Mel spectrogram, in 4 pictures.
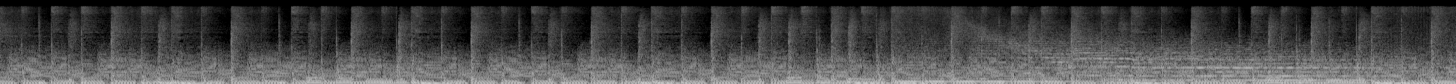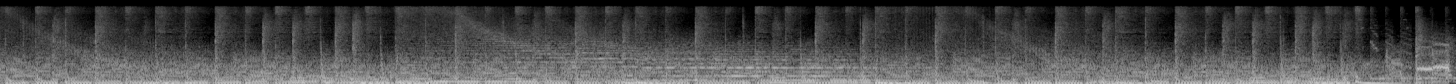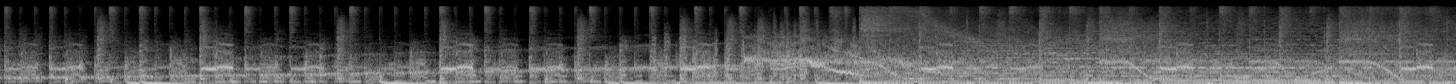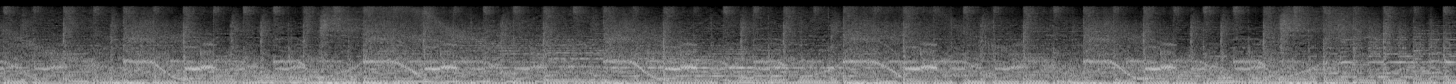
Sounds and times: Music: 0.0 - 58.2.

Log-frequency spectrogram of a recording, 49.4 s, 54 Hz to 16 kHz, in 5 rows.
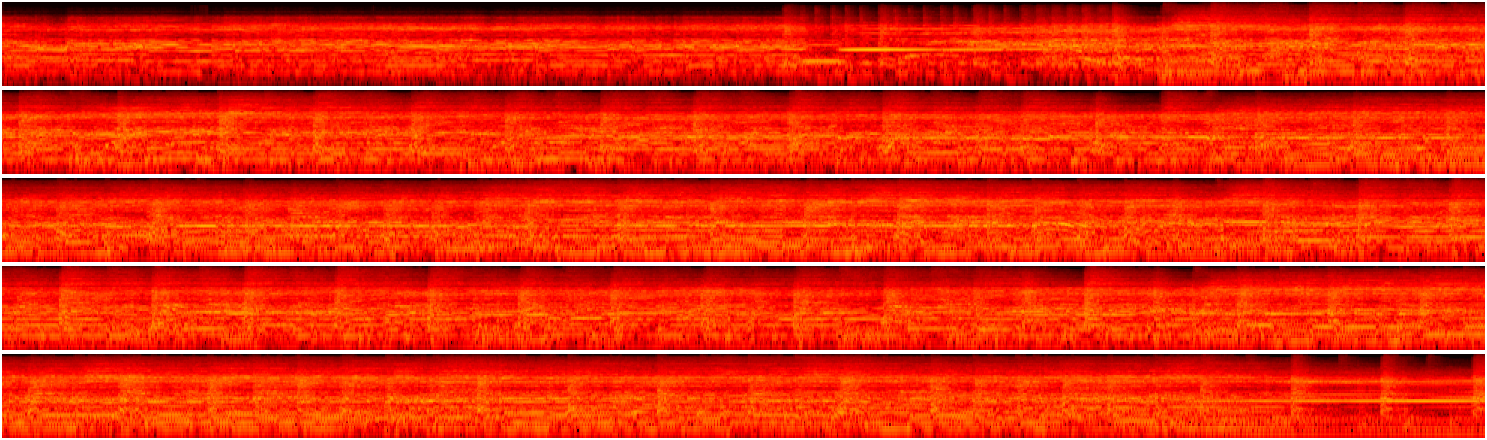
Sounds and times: Blues: 0.0 - 49.4.

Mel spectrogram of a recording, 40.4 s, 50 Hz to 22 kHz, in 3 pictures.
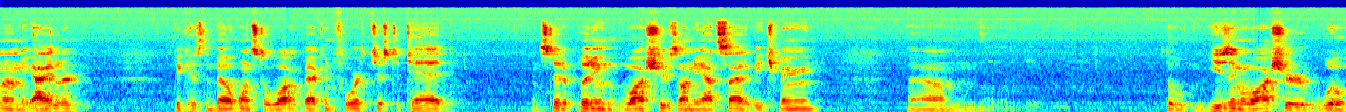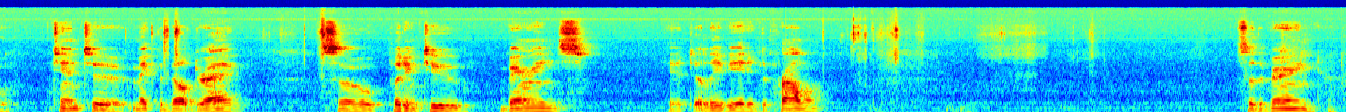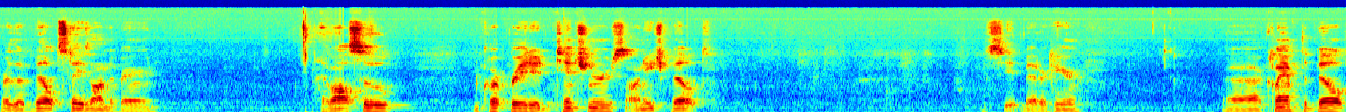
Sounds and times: Speech: 0.0 - 1.0, 1.7 - 4.6, 5.3 - 8.3, 9.1 - 10.5, 11.6 - 16.0, 16.6 - 19.5, 20.1 - 21.8, 25.8 - 28.6, 30.0 - 34.2, 36.7 - 37.9, 39.1 - 40.3.

